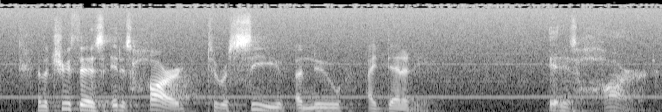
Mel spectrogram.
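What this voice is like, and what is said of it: Usual voice. Nothing is said of it.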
